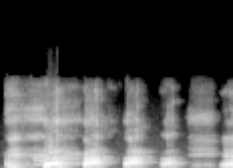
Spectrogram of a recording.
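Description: A man laughing heartily in a run of about five short bursts, the first the loudest.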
